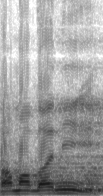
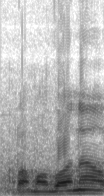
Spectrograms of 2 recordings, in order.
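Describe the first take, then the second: First: The word ends with an 'i' vowel. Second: The word ends with an 'a' vowel. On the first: This is the full form scholars give. "nah, ramadhani" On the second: This is how people usually read it. "Tapi biasa kami Ustaz bacaannya ramadhana, tak apa-apa"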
